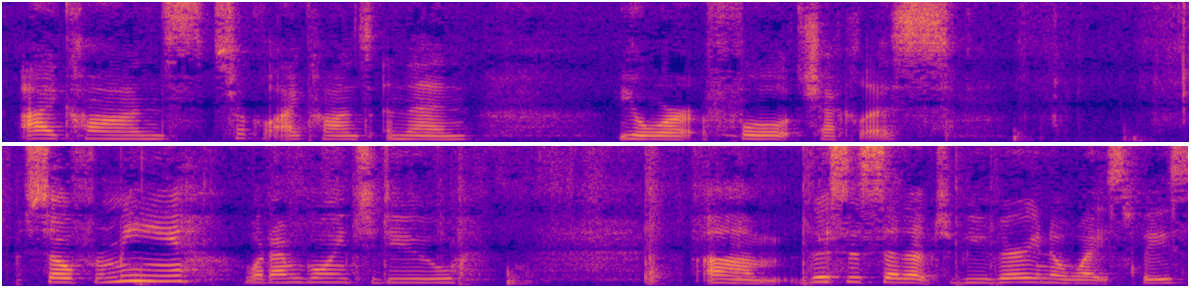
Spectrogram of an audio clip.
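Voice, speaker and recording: A young adult woman vlogger, out of breath, chatting casually to her viewers and laughing between sentences. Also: a little high. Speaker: planner vlogger. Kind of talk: casual chat to camera.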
